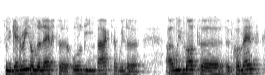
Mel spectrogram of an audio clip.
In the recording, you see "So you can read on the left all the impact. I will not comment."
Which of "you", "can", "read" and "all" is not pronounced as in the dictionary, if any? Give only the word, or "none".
none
